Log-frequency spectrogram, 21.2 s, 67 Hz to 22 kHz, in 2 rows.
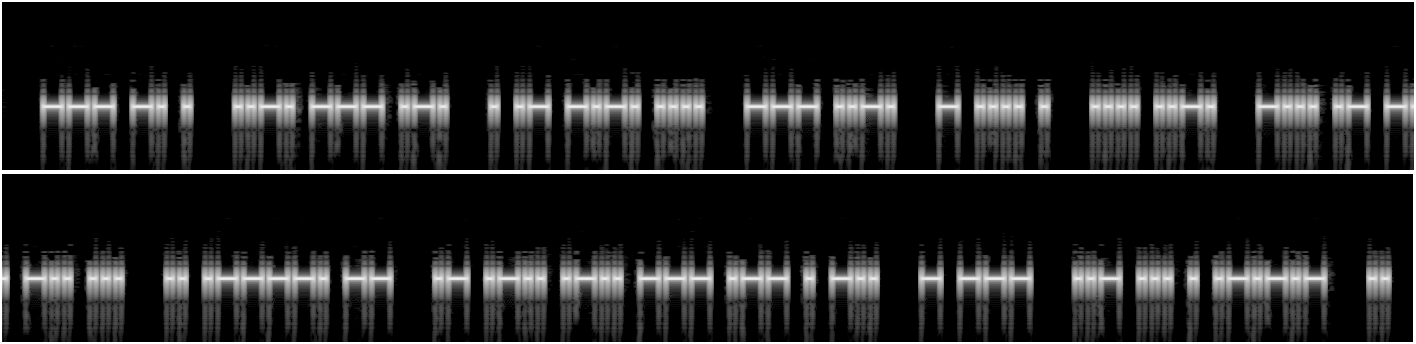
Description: Morse code, heard as a keyed tone, about 25 wpm, 600 Hz. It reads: ONE FOR EACH OF THE HF BANDS I'M ALLOWED TO USE. I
